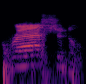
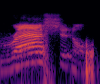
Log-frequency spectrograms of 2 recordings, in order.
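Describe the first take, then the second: First: Said in the usual way. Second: "Rational" punched out loud and falling; stress on rational. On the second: Shown as a demonstration. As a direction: hit the word "Rational" hard and clear. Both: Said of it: "Emphasis on the word rational".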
